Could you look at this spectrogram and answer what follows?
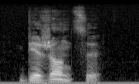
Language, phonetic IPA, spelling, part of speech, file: Polish, [bʲjɛˈʒɔ̃nt͡sɨ], bieżący, verb / adjective, Pl-bieżący.ogg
